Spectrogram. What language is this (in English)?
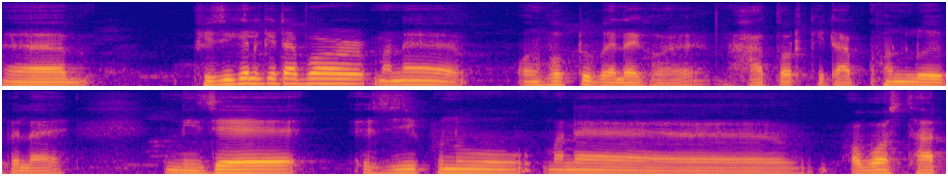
Assamese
